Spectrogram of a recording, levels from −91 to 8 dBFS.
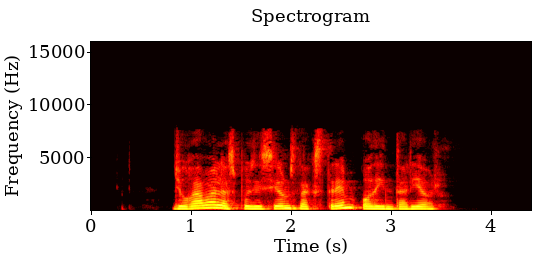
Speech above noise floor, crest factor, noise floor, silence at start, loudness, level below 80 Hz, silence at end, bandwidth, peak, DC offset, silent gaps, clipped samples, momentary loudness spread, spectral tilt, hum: over 74 dB; 16 dB; under -90 dBFS; 0.8 s; -17 LUFS; -60 dBFS; 0.95 s; 7.6 kHz; -2 dBFS; under 0.1%; none; under 0.1%; 8 LU; -7.5 dB/octave; none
